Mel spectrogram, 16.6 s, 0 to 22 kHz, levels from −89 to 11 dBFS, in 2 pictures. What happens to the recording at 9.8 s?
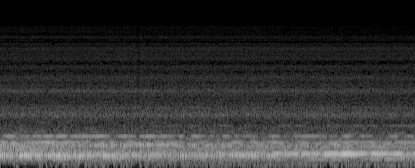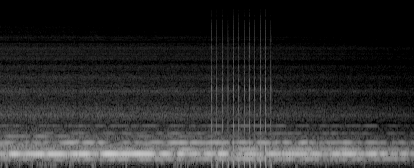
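Around 9.82 to 9.88 s there's a brief AAC frame loss with concealment. About 43 ms of coded audio went missing, which fits a single dropped AAC frame. Rather than leave a hole, the decoder rebuilt that stretch from the last spectrum it decoded cleanly, roughly reusing the energy with scrambled phase. It's too short to fade toward silence, so you get a quick smeared, noisy, phasey blip in the sound before normal decoding picks back up.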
